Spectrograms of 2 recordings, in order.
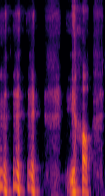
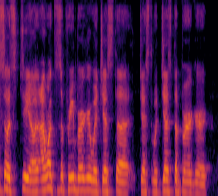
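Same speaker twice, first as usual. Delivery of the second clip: plain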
